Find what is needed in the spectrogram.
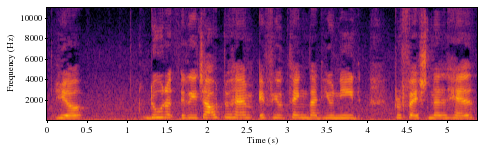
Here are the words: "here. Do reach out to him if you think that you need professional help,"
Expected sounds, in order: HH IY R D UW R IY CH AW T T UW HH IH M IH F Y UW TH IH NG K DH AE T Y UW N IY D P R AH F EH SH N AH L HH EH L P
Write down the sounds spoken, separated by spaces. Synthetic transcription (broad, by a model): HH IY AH D UW R IY CH AW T T UW HH IH M IH F Y UW T IH NG K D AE T Y UW N IY D P R AH F EH SH N AH L HH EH L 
